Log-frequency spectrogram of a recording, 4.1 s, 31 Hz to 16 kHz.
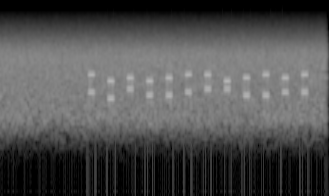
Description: DTMF, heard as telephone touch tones, dialled by machine, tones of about 40 ms, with radio hiss. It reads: 910459#*5689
